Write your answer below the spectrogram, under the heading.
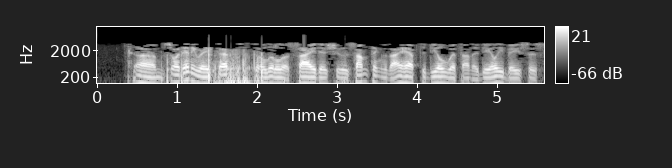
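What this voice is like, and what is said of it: Hoarse, croaky voice. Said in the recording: “losing my voice, getting a frog in my throat here.”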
